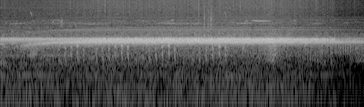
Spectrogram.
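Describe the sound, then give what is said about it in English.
Toads call in a mating chorus, making a continuous high-pitched trill that stays strong and steady throughout before easing off at the very end. “That was the sound of a toad mating ceremony.”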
